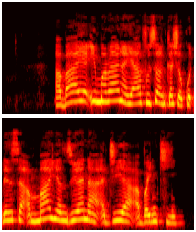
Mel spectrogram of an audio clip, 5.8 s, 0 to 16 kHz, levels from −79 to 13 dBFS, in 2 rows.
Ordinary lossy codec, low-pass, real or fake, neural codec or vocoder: MP3, 48 kbps; 14.4 kHz; fake; vocoder, 44.1 kHz, 128 mel bands, Pupu-Vocoder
